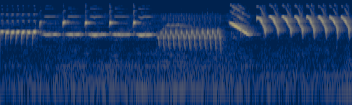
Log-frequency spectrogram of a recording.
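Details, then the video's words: Russian canary flute singing: a level rolling trill, spaced whistled notes, a lower buzzy rattle, one loud falling slur, then a quick series of repeated descending notes. "Russian Canary Flute Singing"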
